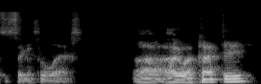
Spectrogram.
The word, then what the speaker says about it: aguacate: Aguacate, that's three syllables. So the emphasis is going to be on ka, right?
